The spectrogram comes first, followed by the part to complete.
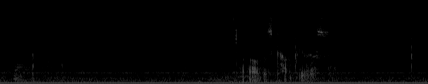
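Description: Near silence: faint muttered speech under the breath, with a few soft laptop keyboard taps.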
